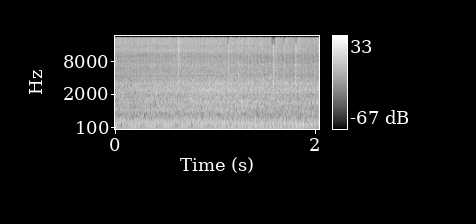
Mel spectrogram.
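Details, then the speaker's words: Propane-fuelled generator in economy mode, no load, running at lower power draw and less wattage; low, steady thrum at reduced engine speed, even beat, no misses or knocks. Normal economy-mode idle. "So that's economy mode because it's running at a lower power draw. It'll put out less wattage."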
